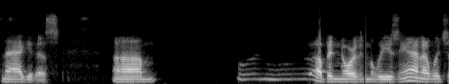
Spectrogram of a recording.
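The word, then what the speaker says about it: Natchitoches: like negative spelled like nacho cheese because it's pronounced nagging us up in northern Louisiana which is again half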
